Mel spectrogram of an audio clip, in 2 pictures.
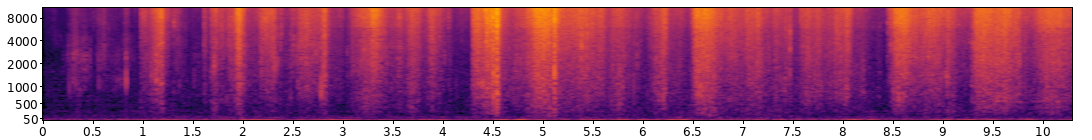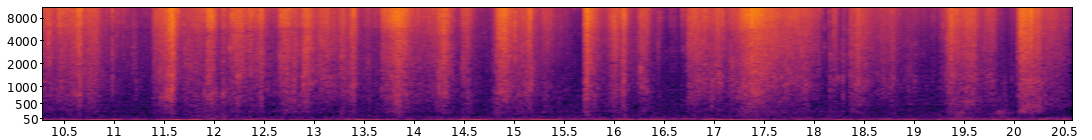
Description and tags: Walk on a carpet of dead leaves during an autumn day in Rome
